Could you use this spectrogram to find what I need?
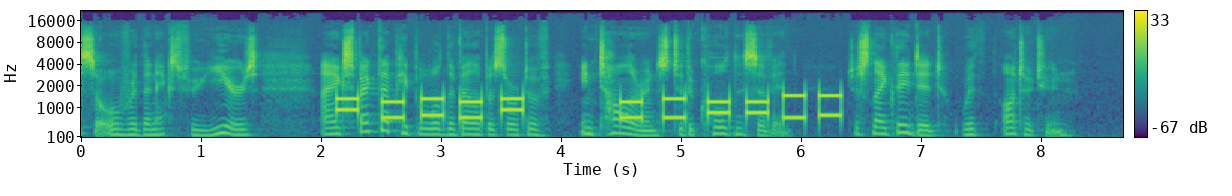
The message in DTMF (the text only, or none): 01510 127736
